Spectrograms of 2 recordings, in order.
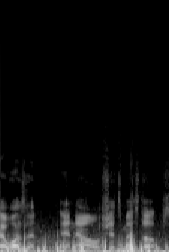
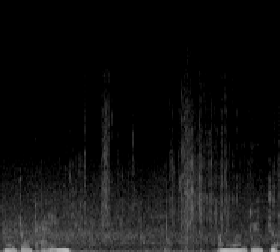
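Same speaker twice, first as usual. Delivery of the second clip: high, cooing pet voice, much higher pitched; 8 dB quieter than usual. Real, not acted. Cooing at a tiny puppy.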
